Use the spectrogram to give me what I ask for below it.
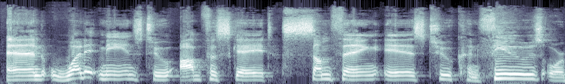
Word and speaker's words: obfuscate: This verb has 3 syllables, and the stress is on that first syllable, obfuscate. And what it means to obfuscate something is to confuse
